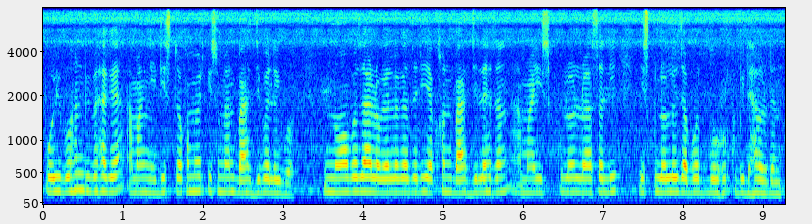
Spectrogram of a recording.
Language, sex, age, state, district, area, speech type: Assamese, female, 60+, Assam, Lakhimpur, rural, spontaneous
